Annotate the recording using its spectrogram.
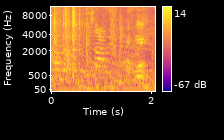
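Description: An air hockey mallet cracks the plastic puck with one sharp clack at the start, followed by a voice calling out over the table.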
